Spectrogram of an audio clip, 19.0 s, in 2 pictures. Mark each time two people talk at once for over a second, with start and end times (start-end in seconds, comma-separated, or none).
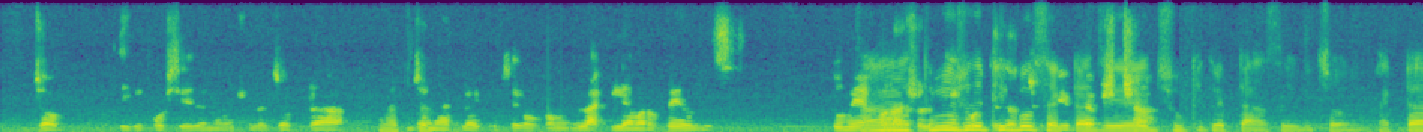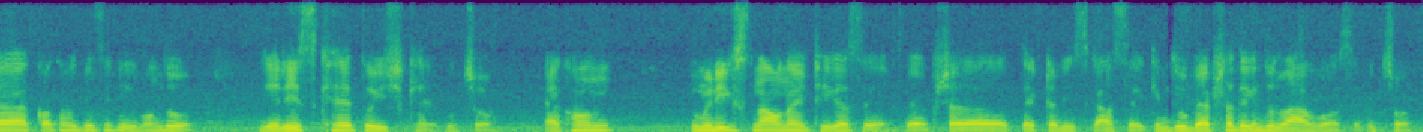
5.7-7.4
